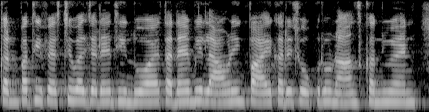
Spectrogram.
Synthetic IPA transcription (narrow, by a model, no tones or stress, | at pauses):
kɐnpət̪ifeːsʈiʋəld͡ʑɐɗɦɪ̃t̪ʰĩːn̆d̪oaːɦet̪ɐɗɦɪ̃bɪlaːʋɽ̃ɪ̃ŋɡ̚paːekɐɾet͡ɕʰoːkɾjũɖãːnskɐ̃nd̪ijũaːɦɪnɪ̆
